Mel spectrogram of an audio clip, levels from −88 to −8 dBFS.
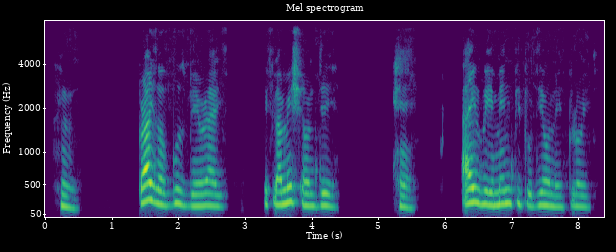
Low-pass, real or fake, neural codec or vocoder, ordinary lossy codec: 7.2 kHz; fake; codec, 16 kHz, 8 kbps, FunCodec, trained on LibriTTS, 25 frames a second; none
